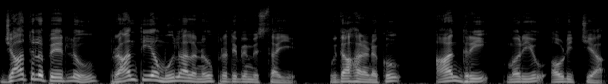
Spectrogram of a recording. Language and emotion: Telugu, neutral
